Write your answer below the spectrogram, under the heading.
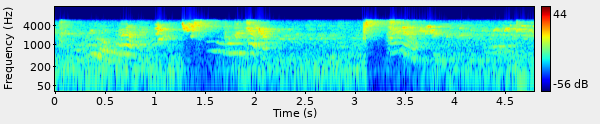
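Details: Hahn's macaw kept as a pet, chatting softly without noticing the camera in August 2012; mumbling, speech-like gurgles mixed with sharp rasping squawks and brief whistled tones, over steady room hum.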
